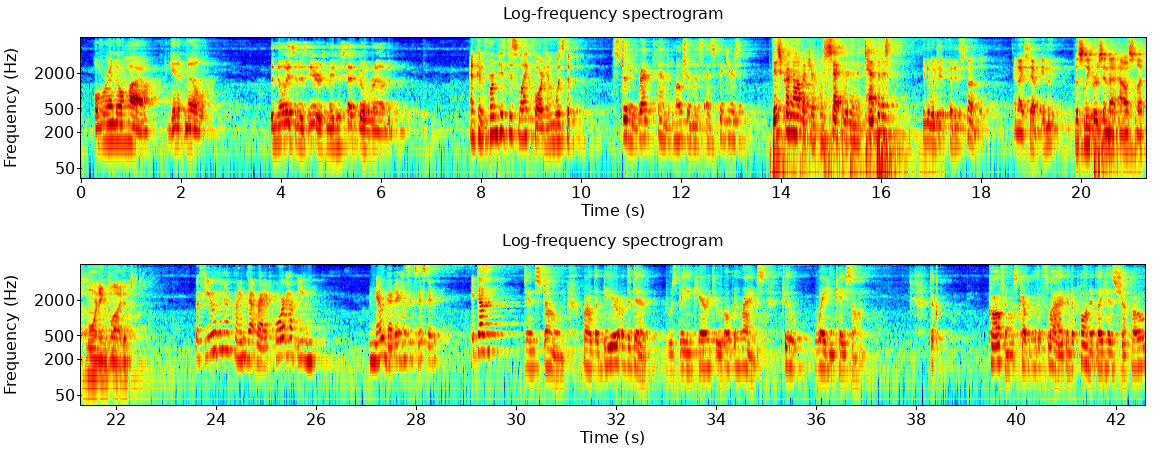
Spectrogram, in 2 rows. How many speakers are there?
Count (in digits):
8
